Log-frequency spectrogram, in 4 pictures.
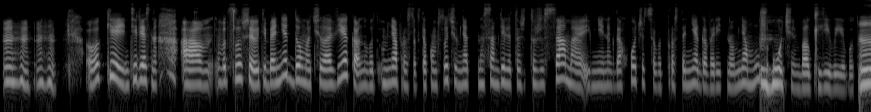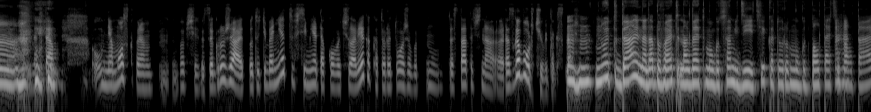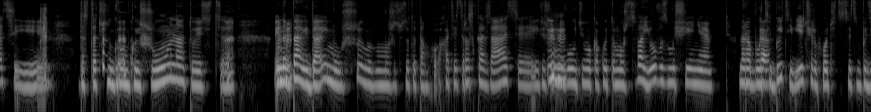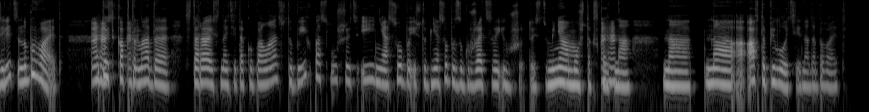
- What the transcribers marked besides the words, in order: chuckle; other background noise; laugh; tapping
- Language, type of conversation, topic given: Russian, podcast, Что помогает тебе расслабиться после тяжёлого дня?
